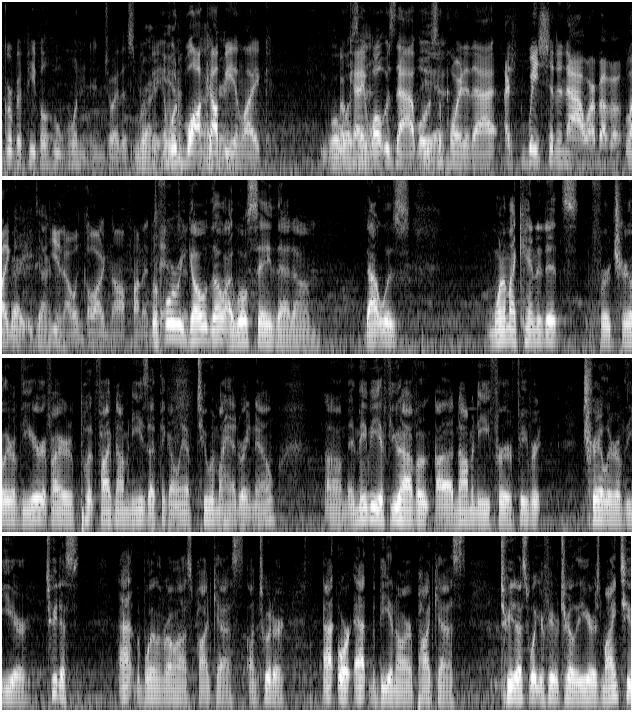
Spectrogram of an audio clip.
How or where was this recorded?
busy venue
